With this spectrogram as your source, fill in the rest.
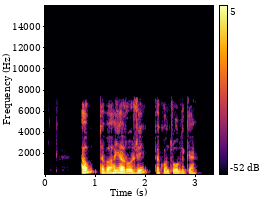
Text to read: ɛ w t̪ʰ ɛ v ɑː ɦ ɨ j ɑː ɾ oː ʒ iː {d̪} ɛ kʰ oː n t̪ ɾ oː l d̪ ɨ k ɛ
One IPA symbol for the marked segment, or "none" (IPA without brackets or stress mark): t̪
